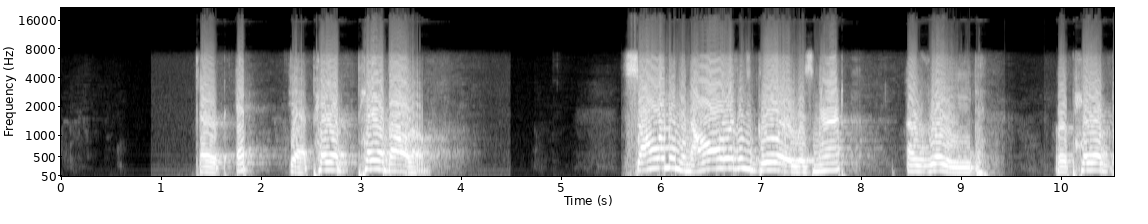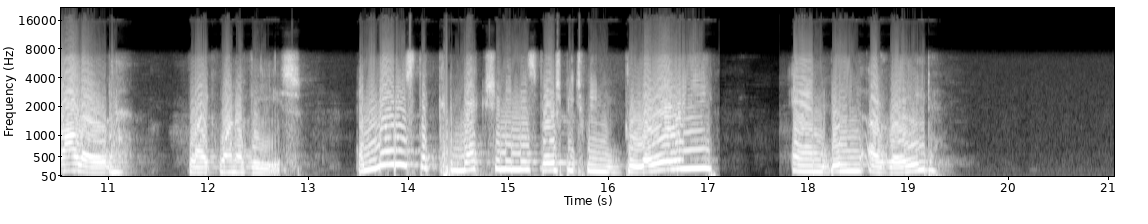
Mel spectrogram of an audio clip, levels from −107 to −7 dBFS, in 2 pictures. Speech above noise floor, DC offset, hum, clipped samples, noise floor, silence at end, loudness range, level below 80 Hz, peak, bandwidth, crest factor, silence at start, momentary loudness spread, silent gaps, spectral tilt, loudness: 69 dB; under 0.1%; none; 0.3%; -76 dBFS; 1.7 s; 4 LU; -32 dBFS; 0 dBFS; 16.5 kHz; 8 dB; 1.35 s; 9 LU; none; -5 dB/octave; -7 LUFS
